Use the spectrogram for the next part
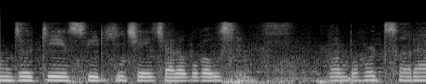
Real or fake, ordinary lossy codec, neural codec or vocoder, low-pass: fake; none; codec, 16 kHz, 1.1 kbps, Voila-Tokenizer; none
